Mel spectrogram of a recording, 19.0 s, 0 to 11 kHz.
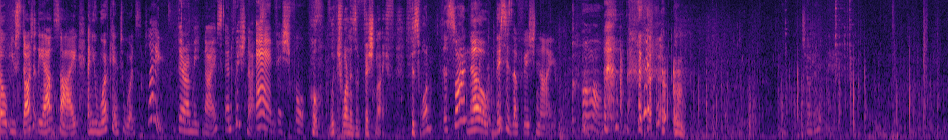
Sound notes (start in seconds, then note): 11.4 laughing; 13.2 throat clearing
